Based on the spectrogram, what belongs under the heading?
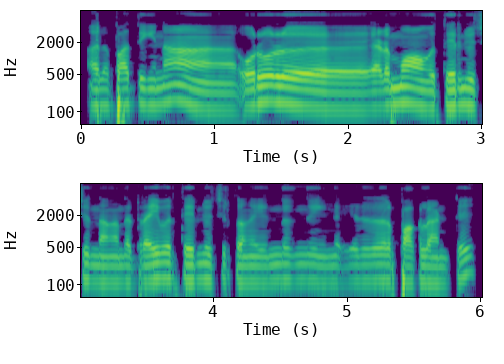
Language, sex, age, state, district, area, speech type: Tamil, male, 18-30, Tamil Nadu, Coimbatore, urban, spontaneous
